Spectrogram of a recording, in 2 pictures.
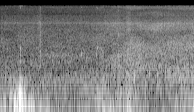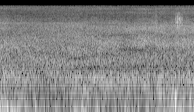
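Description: Steady rush of river water over rapids, with wind buffeting the microphone. A brief low knock of handling noise about half a second in.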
